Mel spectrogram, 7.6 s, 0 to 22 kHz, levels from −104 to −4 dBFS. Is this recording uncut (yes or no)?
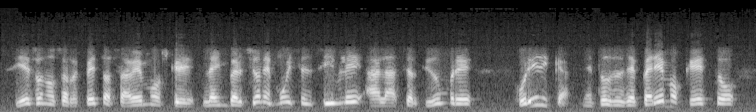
no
